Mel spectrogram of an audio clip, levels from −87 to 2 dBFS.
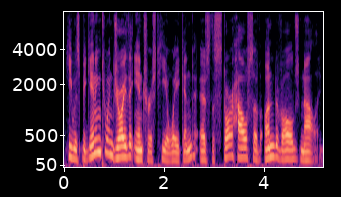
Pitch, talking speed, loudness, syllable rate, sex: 140 Hz, 175 wpm, -18 LUFS, 6.2 syllables/s, male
